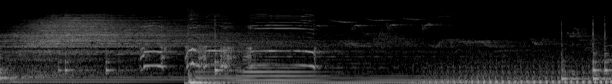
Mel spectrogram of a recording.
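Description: A rooster crows once, about two seconds in, over background music. From about four seconds a small motorcycle engine comes in with a fast, low putter, growing louder as it approaches.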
